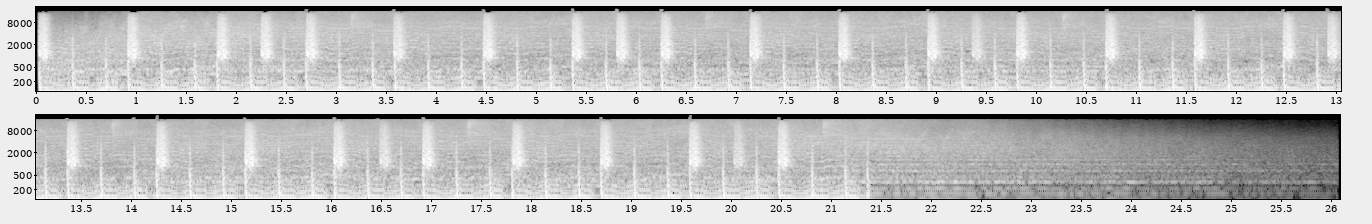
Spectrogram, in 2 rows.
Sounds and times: synth 0.0 - 25.8
handclap 11.6 - 17.2

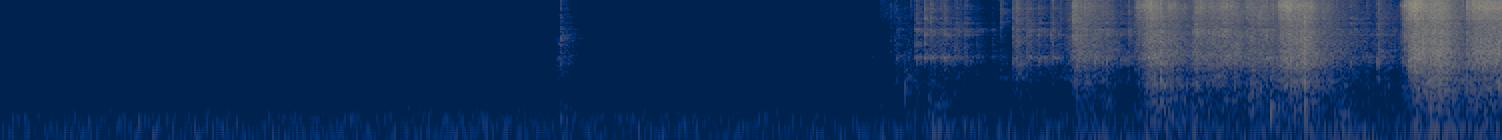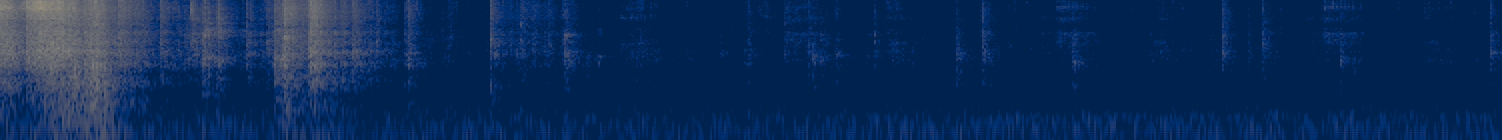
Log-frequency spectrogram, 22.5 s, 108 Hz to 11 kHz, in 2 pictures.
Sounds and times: Opening vertical blinds 6.7 - 19.4

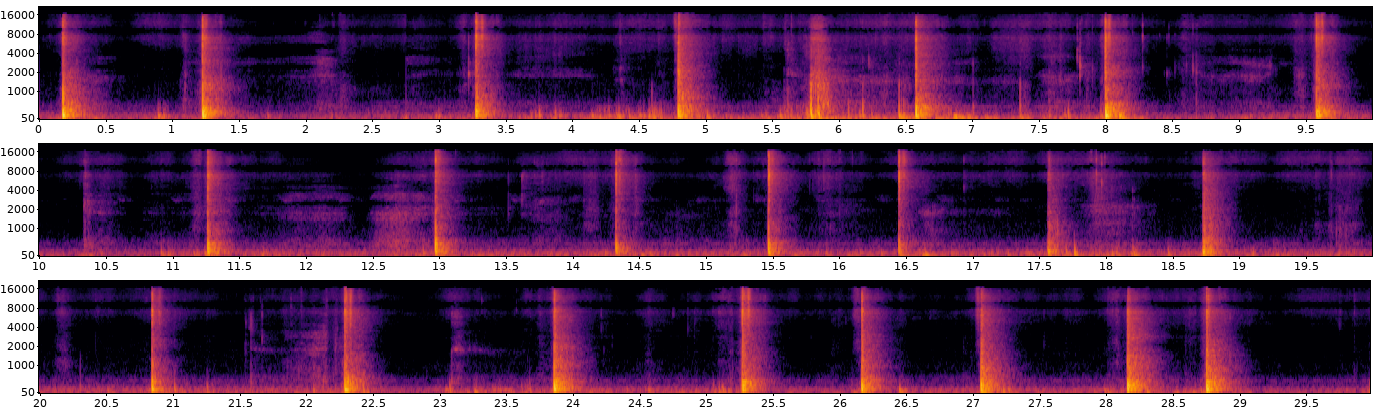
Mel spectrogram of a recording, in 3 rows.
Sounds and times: Boxing glove hits 0.1 - 0.5
Boxing glove hits 1.1 - 1.5
Boxing glove hits 3.2 - 7.2
Boxing glove hits 7.9 - 8.3
Boxing glove hits 9.6 - 9.9
Boxing glove hits 11.2 - 11.6
Boxing glove hits 15.4 - 15.7
Boxing glove hits 18.7 - 19.0
Boxing glove hits 22.2 - 22.6
Boxing glove hits 23.8 - 24.2
Boxing glove hits 25.2 - 27.4
Boxing glove hits 28.0 - 29.1

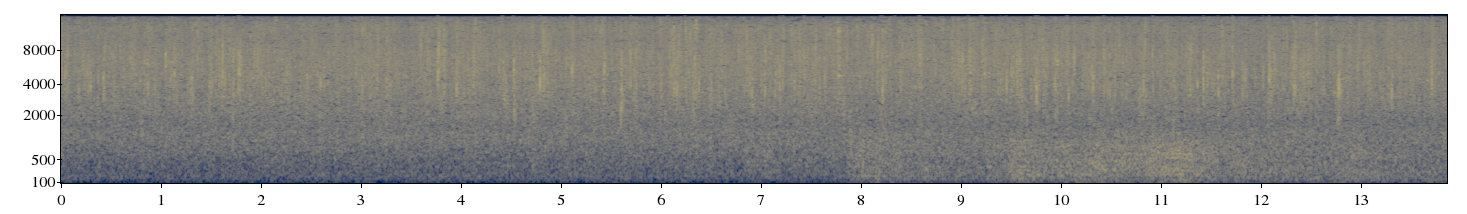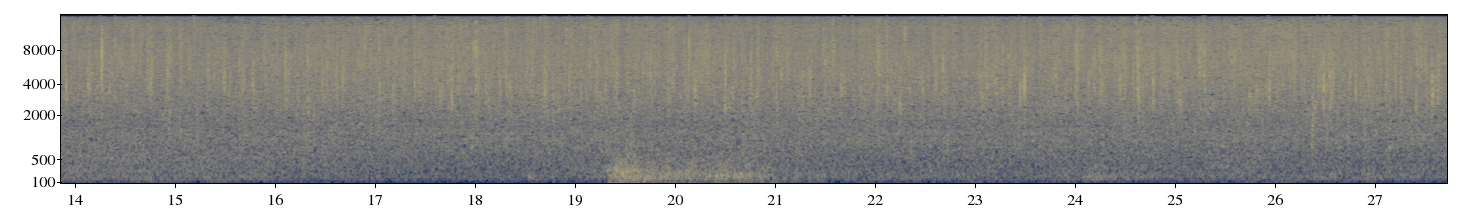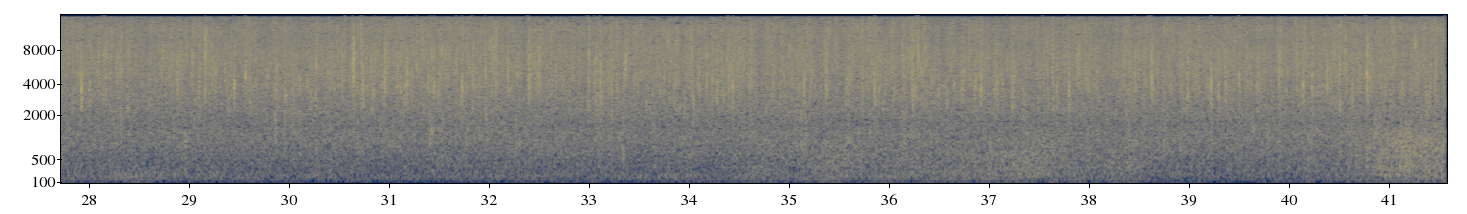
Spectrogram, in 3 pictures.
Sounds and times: heavy rain 0.0 - 41.5

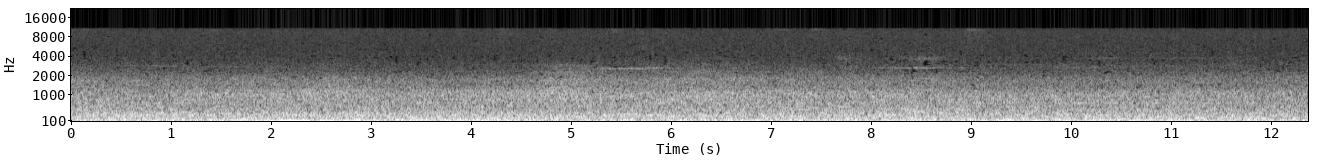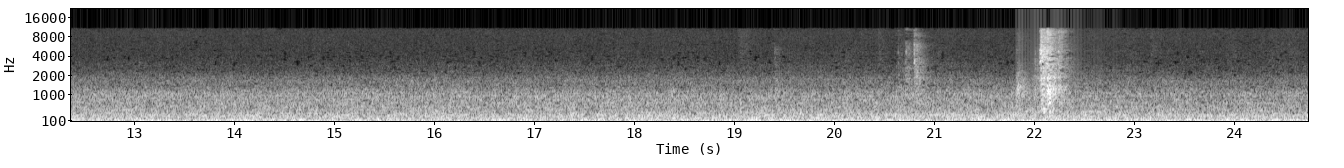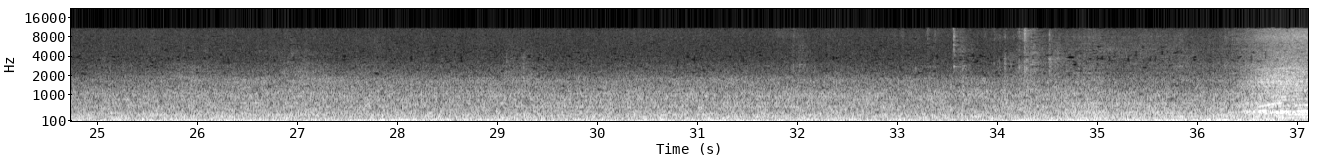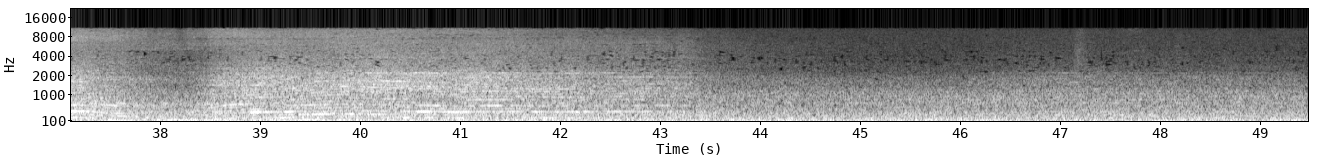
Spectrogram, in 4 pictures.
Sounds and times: urban noise 0.0 - 49.4
closing the door 21.8 - 22.7

